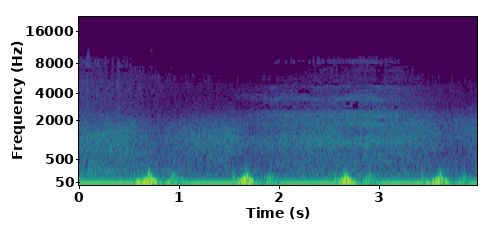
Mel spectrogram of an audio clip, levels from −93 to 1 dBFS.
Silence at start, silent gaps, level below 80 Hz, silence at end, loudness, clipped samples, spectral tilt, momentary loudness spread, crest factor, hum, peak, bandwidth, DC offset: 0 s; none; -26 dBFS; 0 s; -28 LUFS; under 0.1%; -8.5 dB/octave; 14 LU; 18 dB; none; -6 dBFS; 4.9 kHz; under 0.1%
